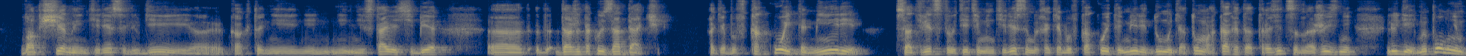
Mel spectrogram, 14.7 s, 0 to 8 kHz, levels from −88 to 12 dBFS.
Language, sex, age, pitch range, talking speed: Russian, male, 50-69, 85-115 Hz, 165 wpm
